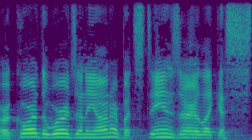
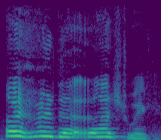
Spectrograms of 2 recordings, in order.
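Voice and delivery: bored dismissive listener; 4 semitones higher than usual. Retold or imitated. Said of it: "Or is it like".

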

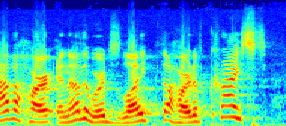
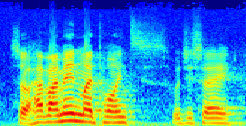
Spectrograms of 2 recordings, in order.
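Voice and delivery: normal talking voice

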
